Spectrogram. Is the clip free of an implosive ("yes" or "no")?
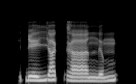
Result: no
